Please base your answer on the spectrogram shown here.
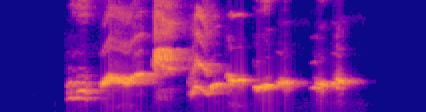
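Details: Orange-headed thrush (anis kembang) giving bait song that encourages other birds to join in: fluid run of whistled, warbling notes stepping up and down, about two seconds of continuous loud phrasing.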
